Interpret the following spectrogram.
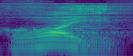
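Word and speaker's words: غين: আমরা অনেকে বলে থাকি গাইন, না, এটা ভুল উচ্চারণ। এভাবে উচ্চারণ করা যাবে না, যেহেতু হরফটি মোটা, এই জন্য মোটা করে উচ্চারণ করতে হবে গইন।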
